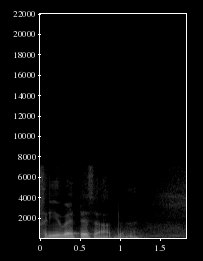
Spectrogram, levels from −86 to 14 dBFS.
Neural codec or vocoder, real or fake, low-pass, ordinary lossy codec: codec, 16 kHz in and 24 kHz out, 1 kbps, XY-Tokenizer; fake; 7.2 kHz; Opus, 64 kbps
